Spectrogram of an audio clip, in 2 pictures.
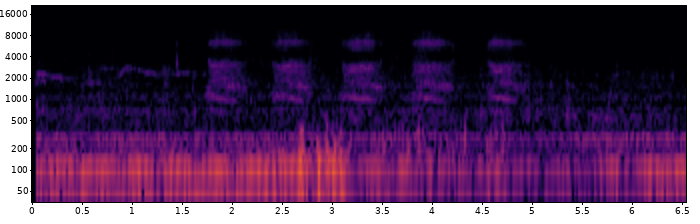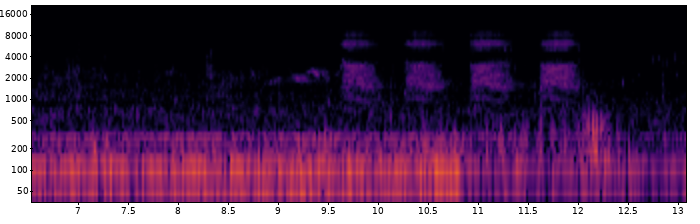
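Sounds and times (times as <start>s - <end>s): steady low rumble: 0.0s - 13.0s
bird harsh calls: 9.2s - 12.0s.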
